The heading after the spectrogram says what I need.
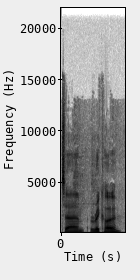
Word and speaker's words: Ricoh: And according to Ricoh, is that how you pronounce it? Ricoh. Ricoh, right. yeah. It is Ricoh, hey?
